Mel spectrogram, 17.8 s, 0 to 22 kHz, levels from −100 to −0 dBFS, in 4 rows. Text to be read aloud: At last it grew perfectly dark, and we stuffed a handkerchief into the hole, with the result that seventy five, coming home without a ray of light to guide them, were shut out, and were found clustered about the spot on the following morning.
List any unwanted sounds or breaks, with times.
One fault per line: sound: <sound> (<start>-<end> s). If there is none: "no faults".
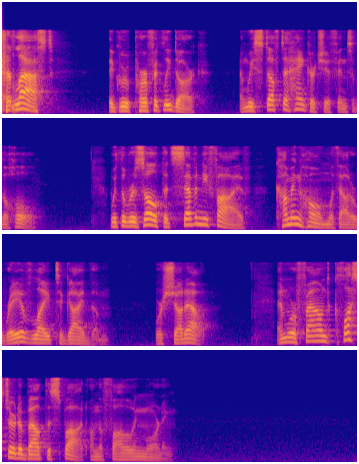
no faults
